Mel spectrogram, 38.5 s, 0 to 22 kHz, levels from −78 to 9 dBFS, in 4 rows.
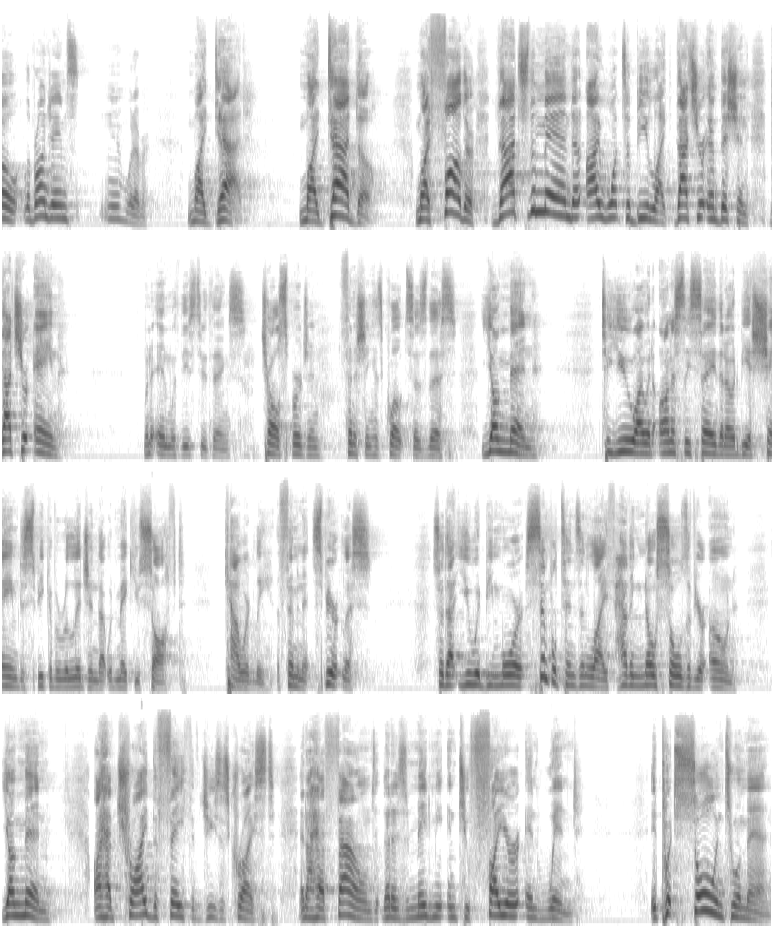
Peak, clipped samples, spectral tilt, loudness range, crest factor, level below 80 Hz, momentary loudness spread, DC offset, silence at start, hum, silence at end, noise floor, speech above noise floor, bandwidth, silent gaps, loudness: -6 dBFS; under 0.1%; -2.5 dB/octave; 7 LU; 20 dB; -66 dBFS; 13 LU; under 0.1%; 0 s; none; 0 s; -68 dBFS; 42 dB; 17.5 kHz; none; -25 LUFS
